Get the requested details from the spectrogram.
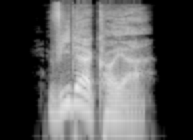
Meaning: ruminant (artiodactyl ungulate mammal which chews cud)
- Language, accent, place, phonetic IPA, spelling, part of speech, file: German, Germany, Berlin, [ˈviːdɐˌkɔɪ̯ɐ], Wiederkäuer, noun, De-Wiederkäuer.ogg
